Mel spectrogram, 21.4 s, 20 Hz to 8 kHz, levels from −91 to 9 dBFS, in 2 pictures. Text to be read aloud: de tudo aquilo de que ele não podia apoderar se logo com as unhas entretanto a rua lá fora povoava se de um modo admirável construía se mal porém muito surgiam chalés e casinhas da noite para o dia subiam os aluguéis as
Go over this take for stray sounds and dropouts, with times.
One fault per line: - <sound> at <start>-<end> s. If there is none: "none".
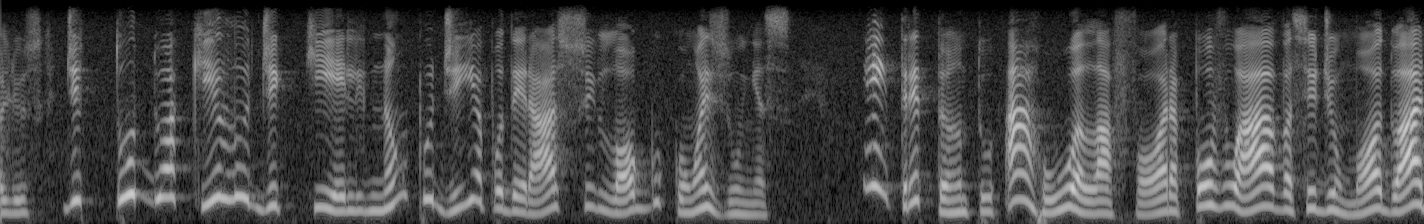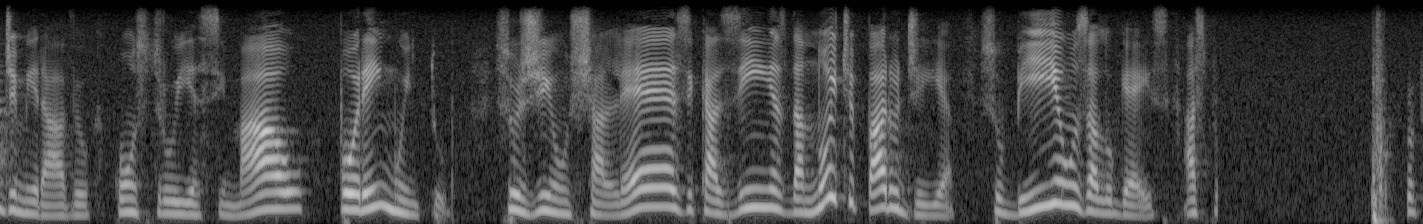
- thud at 21.0-21.1 s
